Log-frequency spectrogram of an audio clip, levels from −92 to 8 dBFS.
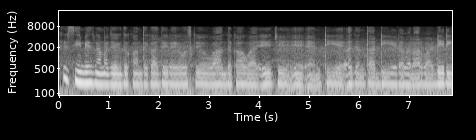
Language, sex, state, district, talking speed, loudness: Hindi, male, Maharashtra, Nagpur, 220 wpm, -16 LUFS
